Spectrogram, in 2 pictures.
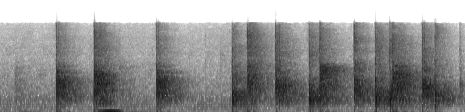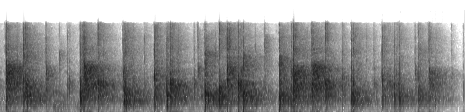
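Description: Several men snap their fingers in a steady rhythm that quickens, each snap ringing out with a short echo.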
